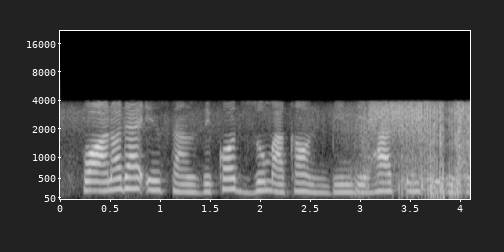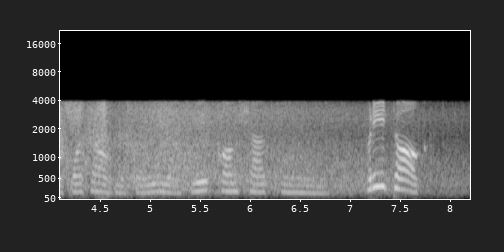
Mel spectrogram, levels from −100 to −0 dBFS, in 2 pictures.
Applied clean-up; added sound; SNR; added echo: none; Fire; 5 dB; none.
